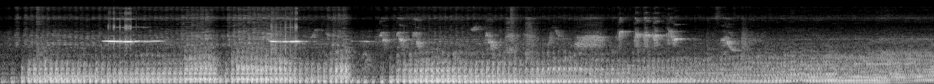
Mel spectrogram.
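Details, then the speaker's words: Honda Supra motorcycle after replacing worn clutch plates and scored clutch bell that caused weak, slipping pull on hills: steady engine note rising and falling smoothly with throttle, no rattle or bogging; heaviness gone, normal running. "jadi permasalahan ditanyakan yang terasa berat atau ngompol sudah sudah hilang"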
